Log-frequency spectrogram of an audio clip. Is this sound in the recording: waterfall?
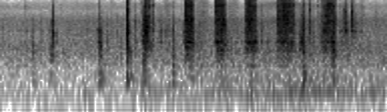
no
